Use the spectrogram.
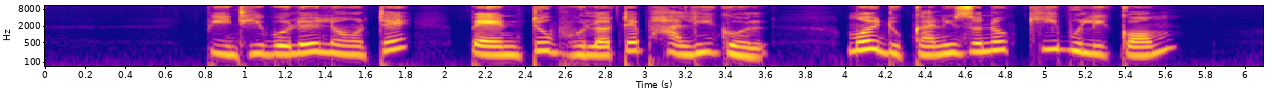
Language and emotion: Assamese, fearful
